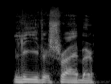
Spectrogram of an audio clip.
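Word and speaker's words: Liev Schreiber: Eh, bland annat då Lev Schreiber som jag lärde mig att han ska uttalas. Liv Schreiber.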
